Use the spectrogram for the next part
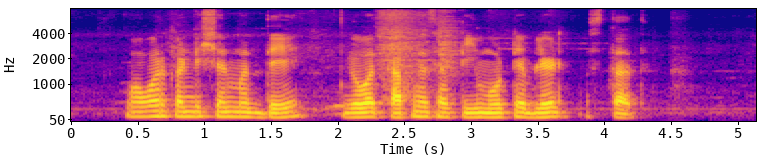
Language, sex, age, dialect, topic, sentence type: Marathi, male, 25-30, Southern Konkan, agriculture, statement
